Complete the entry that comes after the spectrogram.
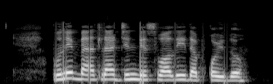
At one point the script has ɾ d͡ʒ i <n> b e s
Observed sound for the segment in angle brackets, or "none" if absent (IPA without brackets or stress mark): n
